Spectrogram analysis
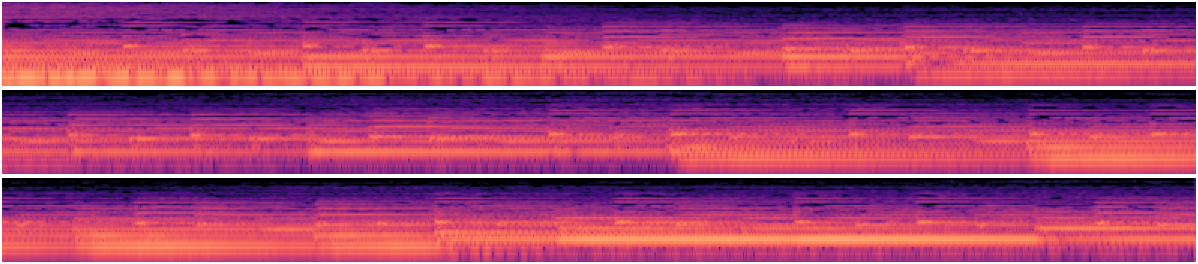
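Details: Gentle harp-like instrumental music with steady sustained tones and shifting chords throughout; no snorting, rooting or other animal sounds.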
